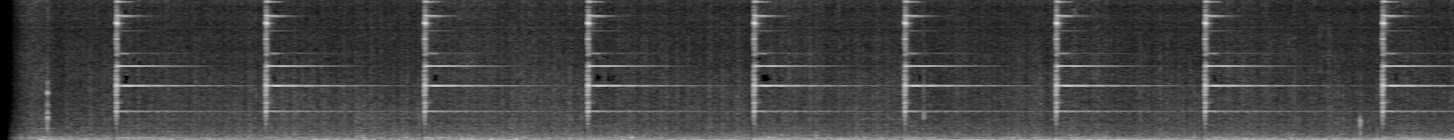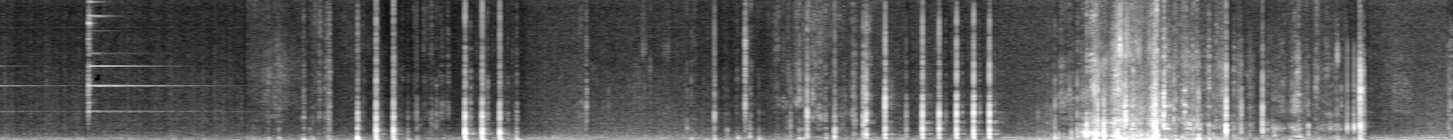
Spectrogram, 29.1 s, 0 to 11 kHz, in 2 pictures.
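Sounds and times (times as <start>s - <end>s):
bell-like ding: 1.2s - 5.3s, 5.9s - 7.0s, 7.6s - 16.7s.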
